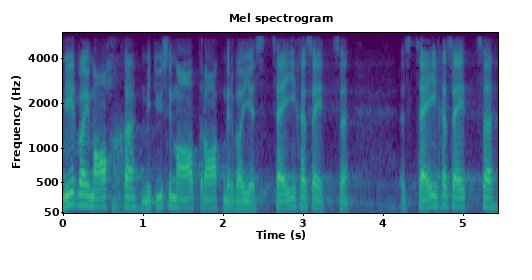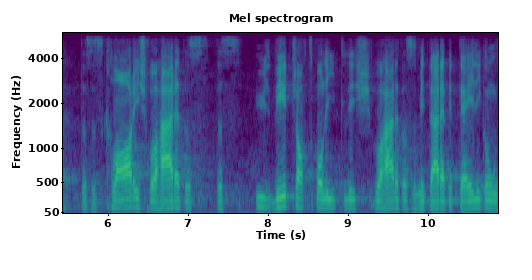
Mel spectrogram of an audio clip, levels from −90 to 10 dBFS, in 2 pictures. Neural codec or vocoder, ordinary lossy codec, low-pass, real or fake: none; AAC, 48 kbps; 5.4 kHz; real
